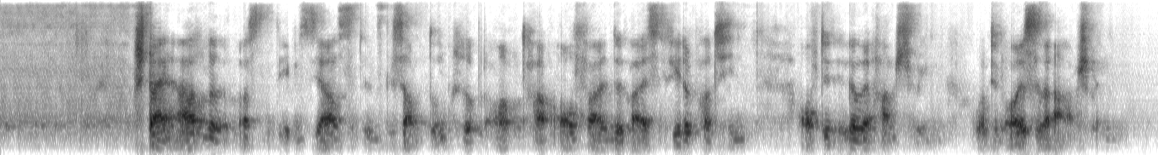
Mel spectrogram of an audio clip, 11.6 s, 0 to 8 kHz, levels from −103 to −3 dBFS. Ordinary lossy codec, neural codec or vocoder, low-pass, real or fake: none; codec, 16 kHz, 2 kbps, FreqCodec, smaller model; none; fake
